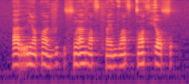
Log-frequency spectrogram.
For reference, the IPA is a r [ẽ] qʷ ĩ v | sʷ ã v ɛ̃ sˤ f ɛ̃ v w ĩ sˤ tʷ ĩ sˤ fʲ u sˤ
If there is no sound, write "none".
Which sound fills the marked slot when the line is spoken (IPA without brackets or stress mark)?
ĩ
